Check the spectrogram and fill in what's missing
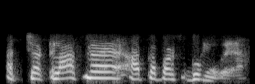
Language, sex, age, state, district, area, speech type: Urdu, male, 18-30, Delhi, South Delhi, urban, conversation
